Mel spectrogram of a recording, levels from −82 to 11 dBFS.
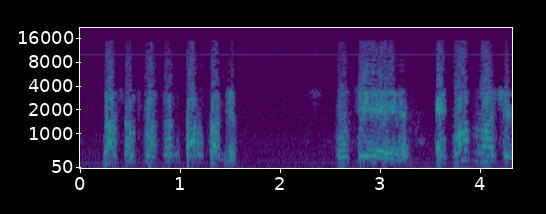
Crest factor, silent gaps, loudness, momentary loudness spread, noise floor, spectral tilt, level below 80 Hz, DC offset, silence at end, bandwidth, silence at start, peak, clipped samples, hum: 20 dB; none; -34 LUFS; 10 LU; -62 dBFS; -1.5 dB/octave; -64 dBFS; under 0.1%; 0 s; 15.5 kHz; 0.25 s; -16 dBFS; under 0.1%; 60 Hz at -70 dBFS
